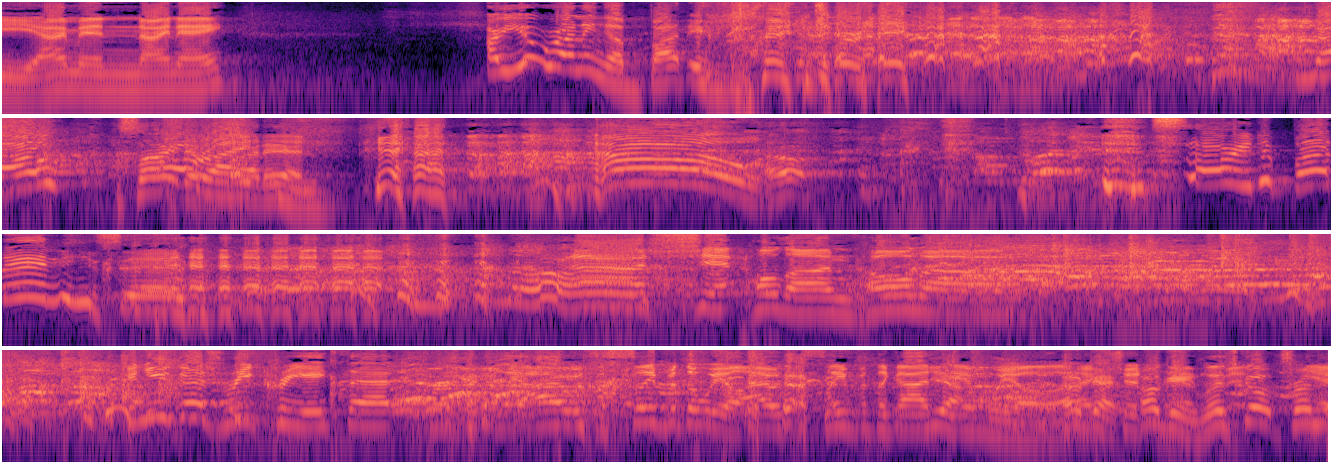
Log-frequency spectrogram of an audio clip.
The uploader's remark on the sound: Live at MaxFunHQ for MaxFunDrive 2015. Streamed online from MaxFunHQ.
